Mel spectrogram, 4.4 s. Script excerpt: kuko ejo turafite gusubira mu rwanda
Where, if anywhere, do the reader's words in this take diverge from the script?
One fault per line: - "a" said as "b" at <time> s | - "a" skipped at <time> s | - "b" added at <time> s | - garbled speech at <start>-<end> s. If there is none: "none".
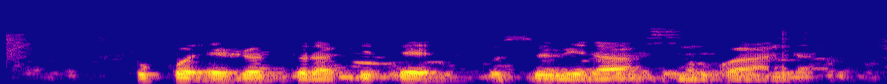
none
